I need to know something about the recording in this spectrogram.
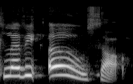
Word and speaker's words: Leviosa: someone's eye out besides you're saying it wrong it's leviosa Leviosa okay yeah so do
